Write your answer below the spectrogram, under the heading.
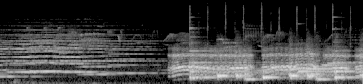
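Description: Goats bleating: one long, wavering bleat, then several overlapping bleats from a small herd, with a few light clicks scattered among the calls and no talking.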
